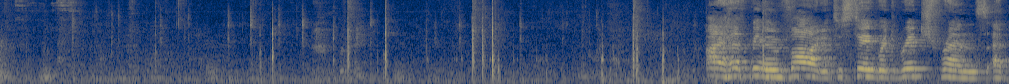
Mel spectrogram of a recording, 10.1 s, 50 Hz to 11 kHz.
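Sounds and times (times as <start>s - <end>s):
low background noise: 0.0s - 10.0s
sharp clicks and taps: 1.1s - 6.9s.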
